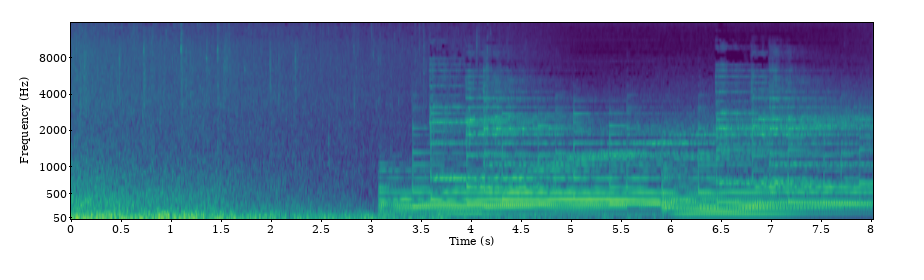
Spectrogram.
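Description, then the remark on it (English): Steady rain with a low thunder rumble fills the first few seconds, then sustained musical chords swell in and take over while the rain fades beneath them. “When you think all your plans are working out perfectly, it rains.”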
